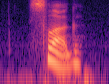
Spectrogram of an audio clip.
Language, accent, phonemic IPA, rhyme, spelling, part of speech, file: English, US, /slʌɡ/, -ʌɡ, slug, noun / verb, En-us-slug.ogg
- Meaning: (noun) 1. Any of many gastropod mollusks, having no (or only a rudimentary) shell 2. A slow, lazy person; a sluggard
